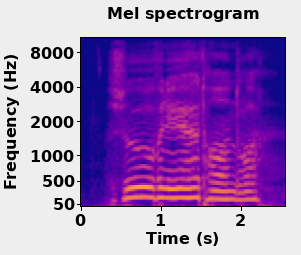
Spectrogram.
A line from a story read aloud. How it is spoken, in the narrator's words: sighed Blackbeard, letting his head fall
